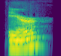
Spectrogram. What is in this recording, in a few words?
"AIR", american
